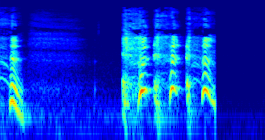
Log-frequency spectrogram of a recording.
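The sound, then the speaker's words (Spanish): A loud coughing fit: one harsh cough, a brief wheezy inhale, then three rapid hacking coughs in a row before it falls quiet. “Y ya que salió toda la tos, que salga también lo que iba a decir.”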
